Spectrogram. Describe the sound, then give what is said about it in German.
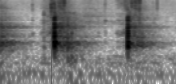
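A knife slices a halved carrot on a cutting board, making two sharp, crisp chops spaced under a second apart against a faint steady background. “habe ich hier schon mal die Karotte halbiert und dann in Scheiben geschnitten.”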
